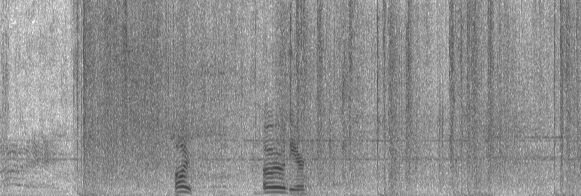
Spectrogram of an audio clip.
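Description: A shotgun fires loudly several times.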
